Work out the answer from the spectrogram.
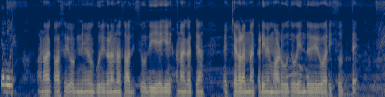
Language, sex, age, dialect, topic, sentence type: Kannada, male, 18-24, Mysore Kannada, banking, statement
